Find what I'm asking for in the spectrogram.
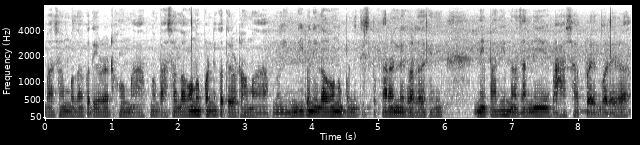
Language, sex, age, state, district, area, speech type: Nepali, male, 45-60, West Bengal, Kalimpong, rural, spontaneous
